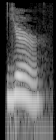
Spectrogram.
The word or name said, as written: yer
